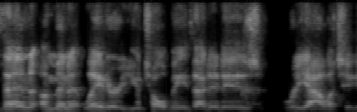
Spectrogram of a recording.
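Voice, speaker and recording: In a very clean recording with a silent background, a man with a normal speaking voice talks at medium pitch with lively intonation. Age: 50s. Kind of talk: heated debate. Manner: forceful, interrupting.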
